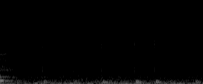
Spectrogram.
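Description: A handful of faint, light clicks from a stylus tapping and writing on a digital tablet as numbers are handwritten.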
